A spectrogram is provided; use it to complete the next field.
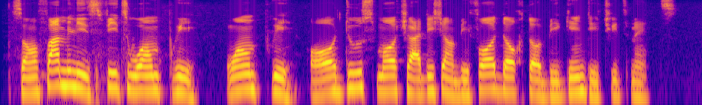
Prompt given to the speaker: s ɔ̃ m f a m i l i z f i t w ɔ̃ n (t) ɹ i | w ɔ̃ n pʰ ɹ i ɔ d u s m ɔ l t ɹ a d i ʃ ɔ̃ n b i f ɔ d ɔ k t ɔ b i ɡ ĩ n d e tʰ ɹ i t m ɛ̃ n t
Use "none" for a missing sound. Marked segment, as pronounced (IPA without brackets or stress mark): p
